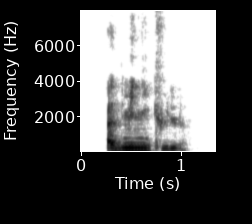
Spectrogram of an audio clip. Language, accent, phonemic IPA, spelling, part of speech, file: French, France, /ad.mi.ni.kyl/, adminicule, noun, LL-Q150 (fra)-adminicule.wav
- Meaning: aid, auxiliary, assistant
